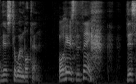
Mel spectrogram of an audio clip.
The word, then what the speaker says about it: Wimbledon: I'd wear this I wear like this to Wimbledon well here's the thing this is gonna say by the way Christian said Wimbledon last video it's Wimbledon Wimbledon it's Wimbledon wimbled I'm just so glad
